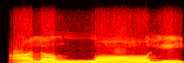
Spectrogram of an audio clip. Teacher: آواز نکلے، وہ میم زبر نون یا، ومن یتوکل علی اللہ، اللہ کے لام کے پچھلے حرف کے اوپر زبر ہو تو اللہ کا لام موٹا پڑھتے ہیں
